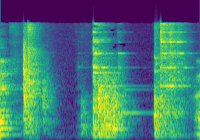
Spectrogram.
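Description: A hard plastic garlic grater being put down among crockery on a cutting board: two short clattering clinks with a faint ring, about a second in and again just before the end.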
